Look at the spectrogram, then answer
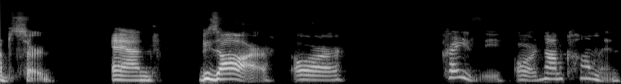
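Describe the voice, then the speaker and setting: A woman speaks at a medium pitch with ordinary variation. The sound is dry and close, with no echo. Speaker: spiritual discussion co-host. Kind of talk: casual spiritual conversation.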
